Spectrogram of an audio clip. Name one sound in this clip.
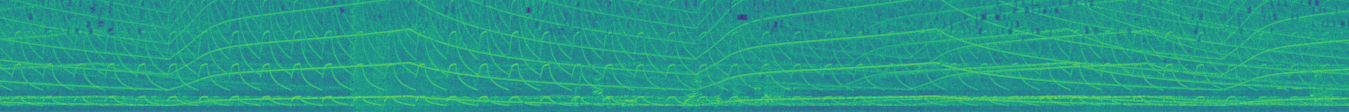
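Police sirens wail and yelp throughout, rising and falling.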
